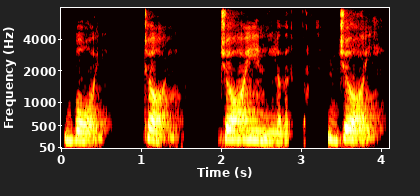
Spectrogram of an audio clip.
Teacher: The diphthong oi starts with a mid-back rounded vowel and glides to a high front vowel, creating a distinct transition.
